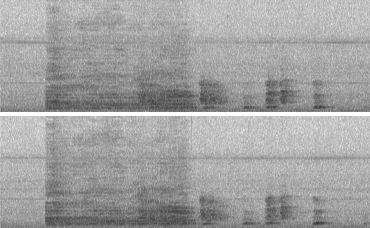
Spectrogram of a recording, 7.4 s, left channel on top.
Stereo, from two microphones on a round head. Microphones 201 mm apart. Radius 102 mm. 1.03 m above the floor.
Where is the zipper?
35° right (ahead or behind), 0.9 m.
